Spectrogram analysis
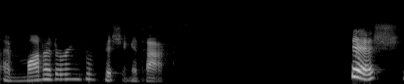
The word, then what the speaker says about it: phish: Fish is pronounced just like it's spelled, which is to say, like the word fish.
